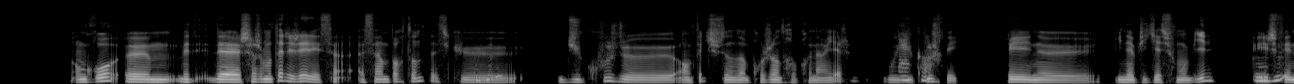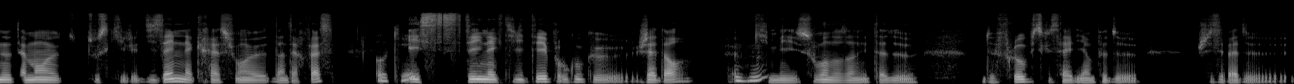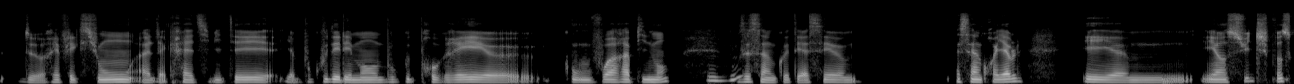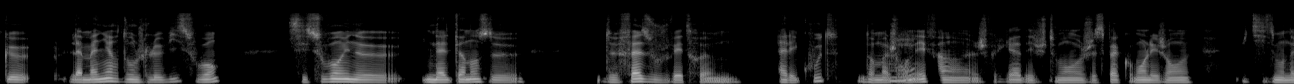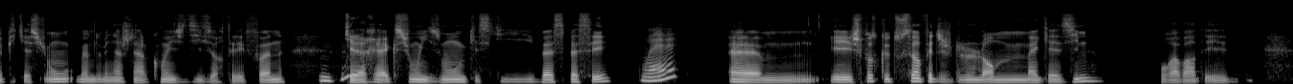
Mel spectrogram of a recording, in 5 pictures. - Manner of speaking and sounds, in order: other background noise
- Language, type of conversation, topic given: French, podcast, Qu’est-ce qui te met dans un état de création intense ?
